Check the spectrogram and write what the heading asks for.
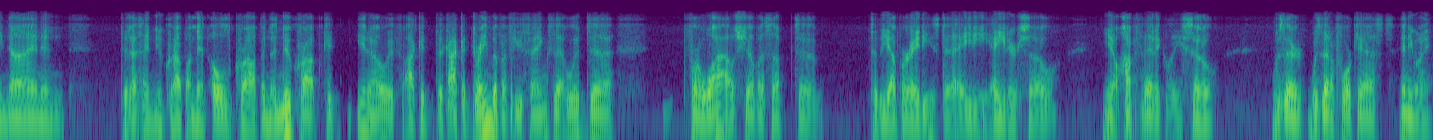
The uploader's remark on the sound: May 2023 Monthly Cotton Conference Call.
